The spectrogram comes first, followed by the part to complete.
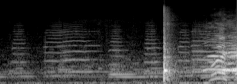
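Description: Soft music with held notes, then near the end a single sharp, loud pop of a champagne cork being released from the bottle.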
